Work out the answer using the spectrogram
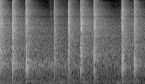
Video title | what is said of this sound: ЗАТОПЛЕННОЕ МЕТРО под КИЕВОМ ! ПОЧЕМУ ТОНЕТ МЕТРО ? | отошло уже, все, оно уже там не держится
